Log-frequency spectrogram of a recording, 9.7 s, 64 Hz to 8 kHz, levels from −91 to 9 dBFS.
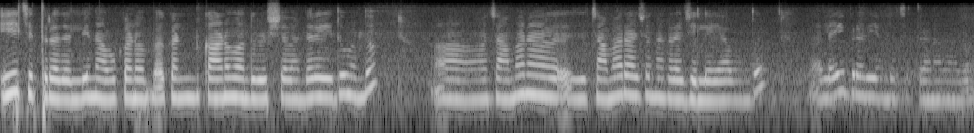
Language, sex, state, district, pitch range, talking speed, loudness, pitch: Kannada, female, Karnataka, Chamarajanagar, 220-245 Hz, 100 wpm, -17 LUFS, 230 Hz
